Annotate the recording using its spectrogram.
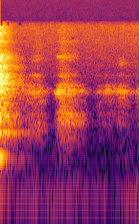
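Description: A woman's faint breaths while exercising, after the last syllable of a word dies away; otherwise a quiet room.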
